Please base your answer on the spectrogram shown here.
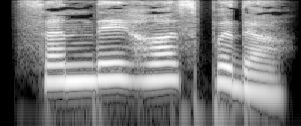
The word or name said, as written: ಸಂದೇಹಾಸ್ಪದ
